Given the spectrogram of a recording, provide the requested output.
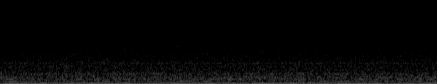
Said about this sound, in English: White noise, the sound of silence.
